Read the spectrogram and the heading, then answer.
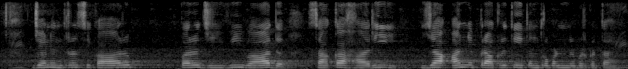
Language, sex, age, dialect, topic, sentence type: Hindi, female, 25-30, Awadhi Bundeli, agriculture, statement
